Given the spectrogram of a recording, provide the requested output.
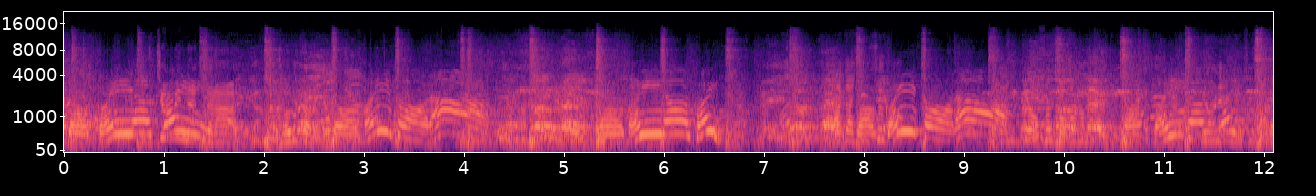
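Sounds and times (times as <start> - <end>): sharp claps: 2.0 - 12.0
group chanting shouted notes: 4.0 - 6.2.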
